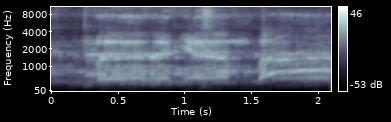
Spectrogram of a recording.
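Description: A man singing a worship song into a microphone over sustained background music, holding long notes with vibrato in two phrases.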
